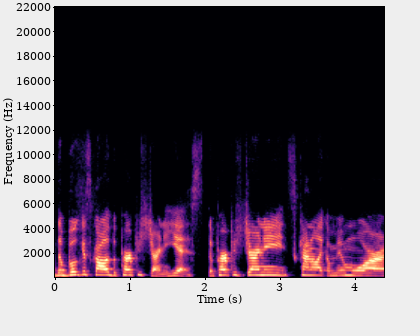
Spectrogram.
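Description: In a Southern US accent, a bright, sharp voice speaks at a moderate pace on a very clean recording with a silent background. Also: woman. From US South, Mississippi. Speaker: life coach and consultant. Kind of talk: casual interview. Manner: conversational, many fillers.

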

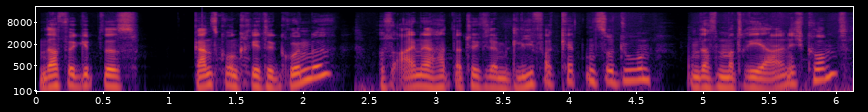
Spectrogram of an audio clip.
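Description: A man speaks at a very fast pace with lively intonation, vocal fry and a medium pitch. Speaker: podcast co-host. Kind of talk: casual chat. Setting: live in a stadium and pubs in Essen.

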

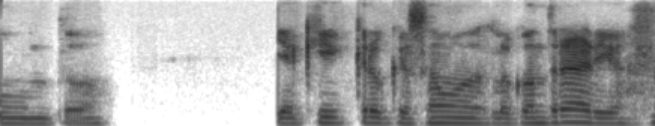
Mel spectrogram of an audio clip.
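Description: The speaker is a man. His intonation is monotone and flat. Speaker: podcast host. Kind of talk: casual chat.

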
